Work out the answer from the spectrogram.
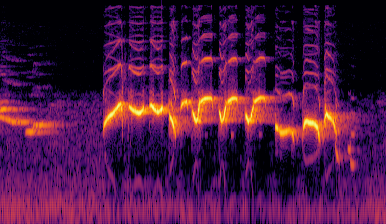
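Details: Oriental magpie-robin (kacer), excited and jumping, sings a loud run of clear looping whistles and rapid warbled phrases, ending in a falling slur, meant to trigger other magpie-robins into singing; faint thin notes before, low hum beneath.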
